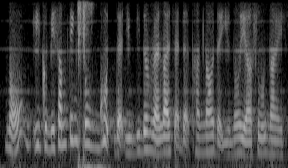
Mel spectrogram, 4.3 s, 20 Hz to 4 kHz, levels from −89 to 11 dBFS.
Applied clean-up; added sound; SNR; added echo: neural separator model SepFormer DNS4.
